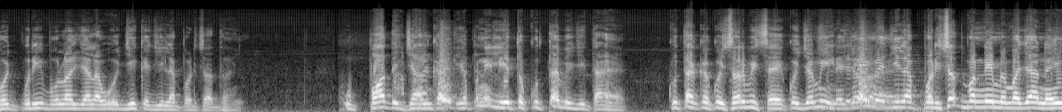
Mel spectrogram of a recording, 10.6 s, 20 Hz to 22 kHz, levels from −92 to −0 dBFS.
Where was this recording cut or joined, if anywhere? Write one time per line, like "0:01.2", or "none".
0:03.3
0:04.4
0:08.6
